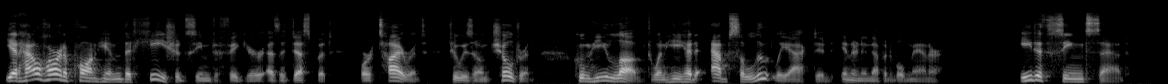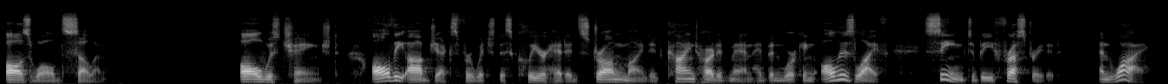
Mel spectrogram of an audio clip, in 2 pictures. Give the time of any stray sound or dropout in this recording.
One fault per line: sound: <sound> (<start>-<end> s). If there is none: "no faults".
no faults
